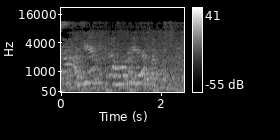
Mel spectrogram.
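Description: High-pitched voices talking and calling out excitedly, their pitch swooping up and down, with no clear words.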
